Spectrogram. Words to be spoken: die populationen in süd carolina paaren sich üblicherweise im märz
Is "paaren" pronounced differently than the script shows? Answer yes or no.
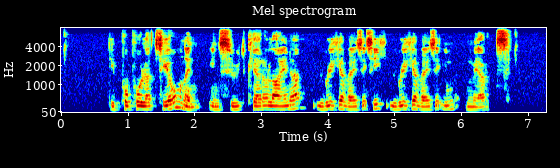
yes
